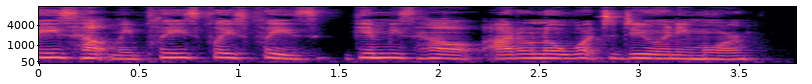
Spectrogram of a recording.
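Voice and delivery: put-on bawling, tearful pleading tone. Retelling pleading with someone for help: retelling a tearful plea. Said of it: "And I started bawling".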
